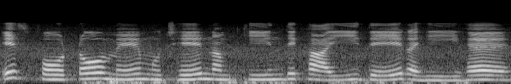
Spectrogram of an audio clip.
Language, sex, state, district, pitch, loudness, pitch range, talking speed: Hindi, female, Madhya Pradesh, Katni, 225 Hz, -15 LUFS, 215-245 Hz, 105 wpm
